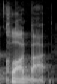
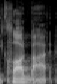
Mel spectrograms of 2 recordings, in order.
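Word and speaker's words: Clawdbot: change the name because it's spelled C L A W D B O T Claudebot, which sounds a lot like Claude, which is Anthropics.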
